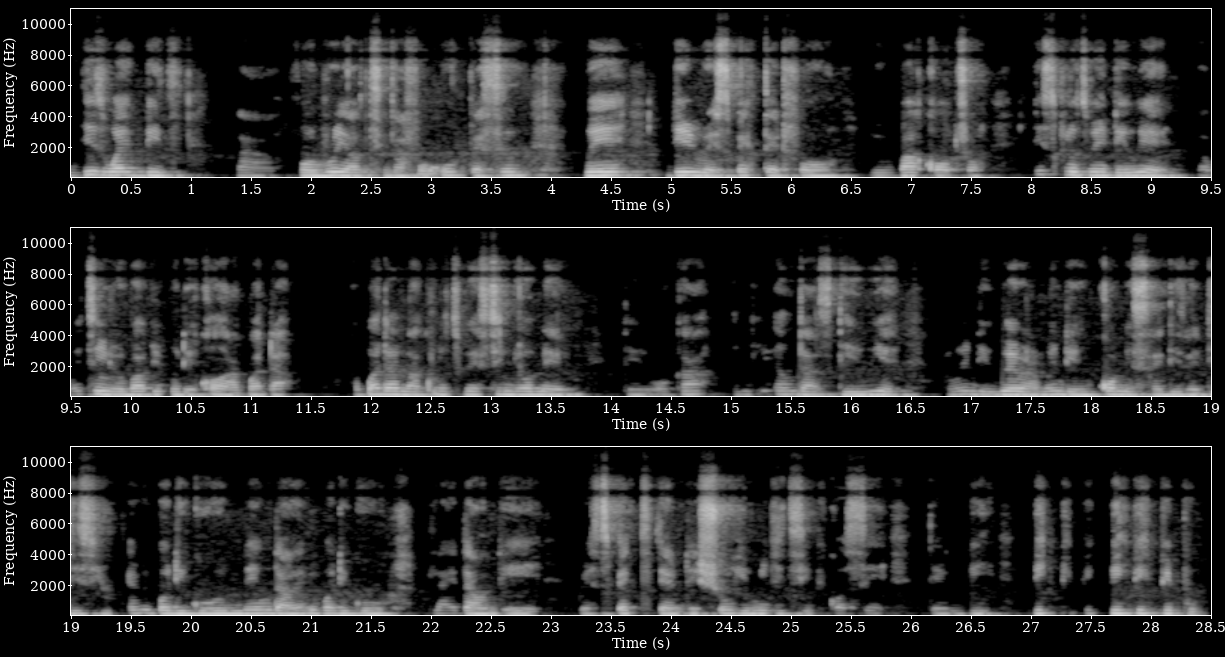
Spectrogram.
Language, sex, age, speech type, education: Nigerian Pidgin, female, 15-29, spontaneous, tertiary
